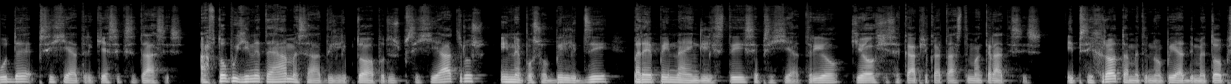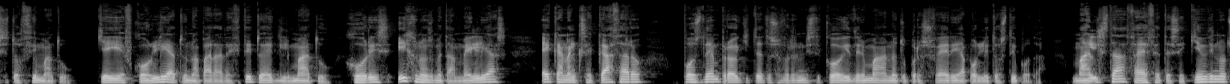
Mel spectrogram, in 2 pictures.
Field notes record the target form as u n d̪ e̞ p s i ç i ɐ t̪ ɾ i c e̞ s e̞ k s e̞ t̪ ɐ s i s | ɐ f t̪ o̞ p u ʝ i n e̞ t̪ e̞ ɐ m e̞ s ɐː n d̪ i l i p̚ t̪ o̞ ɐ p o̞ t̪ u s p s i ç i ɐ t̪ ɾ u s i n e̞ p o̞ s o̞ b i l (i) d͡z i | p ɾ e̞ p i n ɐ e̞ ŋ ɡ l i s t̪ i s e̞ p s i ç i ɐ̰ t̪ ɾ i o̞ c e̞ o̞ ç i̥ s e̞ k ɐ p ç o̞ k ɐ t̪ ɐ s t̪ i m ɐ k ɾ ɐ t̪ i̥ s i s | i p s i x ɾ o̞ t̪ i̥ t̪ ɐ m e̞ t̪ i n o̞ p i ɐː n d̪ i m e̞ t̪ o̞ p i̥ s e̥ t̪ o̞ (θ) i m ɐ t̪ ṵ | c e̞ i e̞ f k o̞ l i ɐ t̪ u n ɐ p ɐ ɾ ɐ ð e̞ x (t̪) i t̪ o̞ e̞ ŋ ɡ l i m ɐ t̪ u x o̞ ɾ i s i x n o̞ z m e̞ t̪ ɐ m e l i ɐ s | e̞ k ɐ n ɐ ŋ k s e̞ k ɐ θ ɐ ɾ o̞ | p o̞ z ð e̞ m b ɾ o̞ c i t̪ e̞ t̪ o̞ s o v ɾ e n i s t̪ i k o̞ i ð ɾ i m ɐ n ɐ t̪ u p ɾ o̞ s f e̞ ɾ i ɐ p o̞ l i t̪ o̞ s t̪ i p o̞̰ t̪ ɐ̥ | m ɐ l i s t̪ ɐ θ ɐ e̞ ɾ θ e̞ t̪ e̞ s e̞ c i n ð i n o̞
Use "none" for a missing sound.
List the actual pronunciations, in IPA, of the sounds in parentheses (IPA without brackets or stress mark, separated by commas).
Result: i, θ, t̪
